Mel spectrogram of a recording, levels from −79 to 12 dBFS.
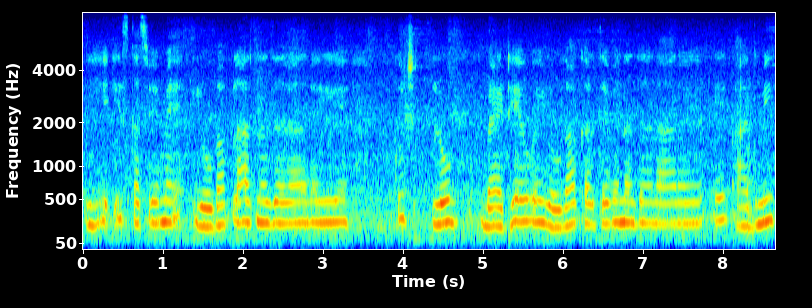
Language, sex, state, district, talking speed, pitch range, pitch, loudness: Hindi, female, Maharashtra, Mumbai Suburban, 150 wpm, 220-240 Hz, 230 Hz, -16 LUFS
